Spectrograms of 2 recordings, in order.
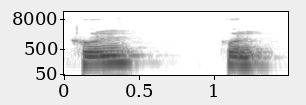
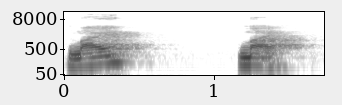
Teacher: This is like a glottal stop without complete closure of the vocal cords, resulting in what's described as a creaky voice. It's phonemic, and its presence can distinguish words that otherwise sound the same. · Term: stød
